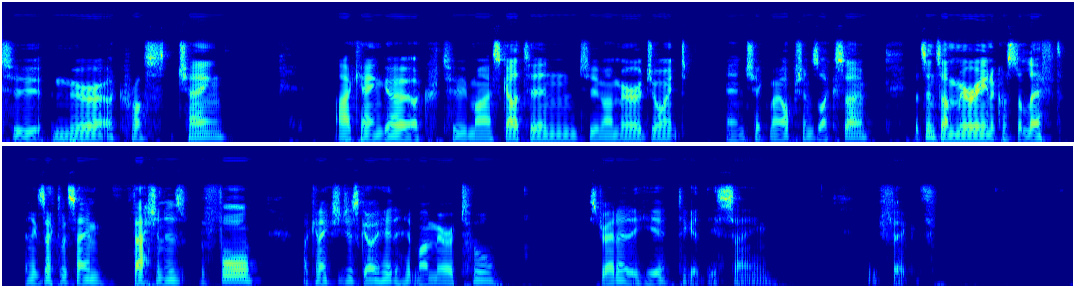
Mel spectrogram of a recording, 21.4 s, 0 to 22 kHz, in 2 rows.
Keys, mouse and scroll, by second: 0.4 alt+middle click, 0.7 alt+right click, 1.0 alt+click, 4.8 click, 12.1 click, 15.9 click, 17.1 alt+click, 17.8 alt+right click, 18.1 alt+click, 19.6 alt+right click, 20.1 alt+click, 20.6 alt+right click, 21.0 alt+middle click, 21.3 alt+right click.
